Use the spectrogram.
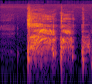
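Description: Three harsh coughs from acid reflux close to the microphone, a longer throaty one followed by two shorter bursts, with brief silences between them.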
